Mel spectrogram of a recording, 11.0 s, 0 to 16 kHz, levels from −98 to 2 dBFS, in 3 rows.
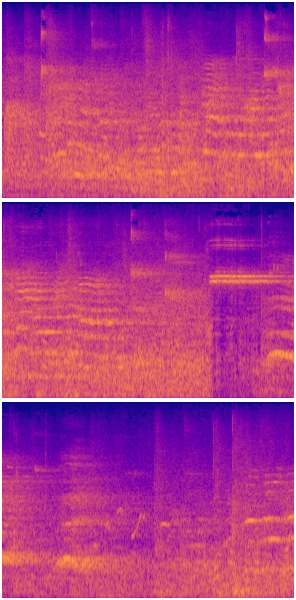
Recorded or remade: recorded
